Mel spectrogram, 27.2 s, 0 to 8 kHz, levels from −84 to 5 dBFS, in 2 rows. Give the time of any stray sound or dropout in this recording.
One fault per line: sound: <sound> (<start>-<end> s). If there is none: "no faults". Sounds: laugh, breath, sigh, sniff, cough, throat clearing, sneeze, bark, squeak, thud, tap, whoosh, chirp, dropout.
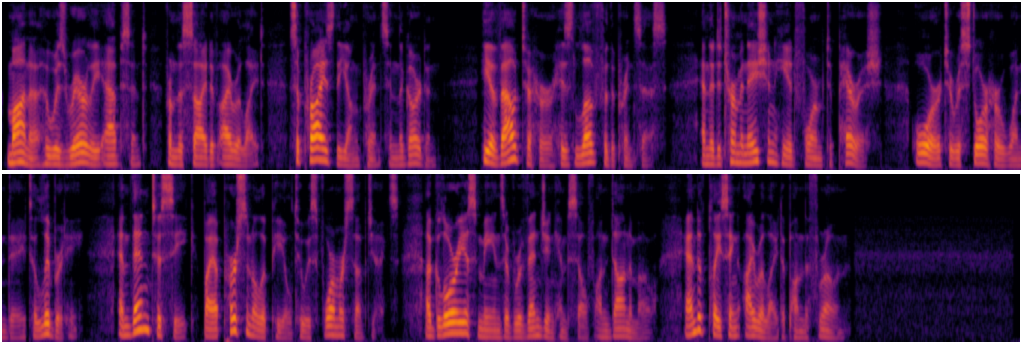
no faults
